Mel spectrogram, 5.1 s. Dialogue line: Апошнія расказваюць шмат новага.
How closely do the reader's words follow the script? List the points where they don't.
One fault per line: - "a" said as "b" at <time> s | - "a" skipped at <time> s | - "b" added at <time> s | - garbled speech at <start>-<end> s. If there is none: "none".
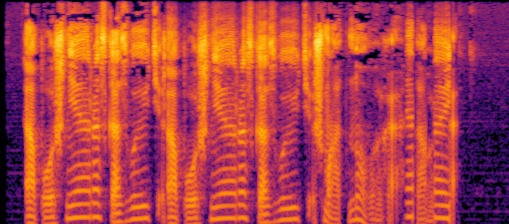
- "апошнія расказваюць" added at 1.7 s
- garbled speech at 4.0-4.6 s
